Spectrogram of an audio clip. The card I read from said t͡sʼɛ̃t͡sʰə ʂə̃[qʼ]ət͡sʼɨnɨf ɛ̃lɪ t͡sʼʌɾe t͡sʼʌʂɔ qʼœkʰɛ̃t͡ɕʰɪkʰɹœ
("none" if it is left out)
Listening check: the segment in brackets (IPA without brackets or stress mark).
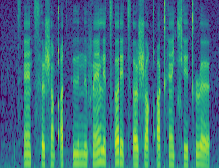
qʼ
